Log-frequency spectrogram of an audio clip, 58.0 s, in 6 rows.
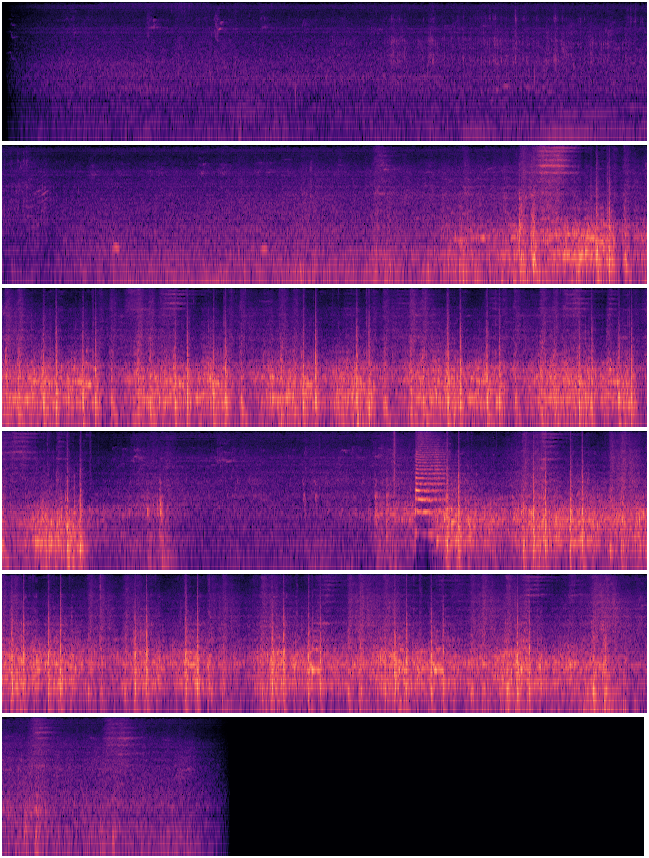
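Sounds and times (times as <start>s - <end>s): trains rumbling over bridge: 0.3s - 51.8s
wheels knocking on bridge: 18.5s - 30.5s, 34.6s - 48.8s.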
